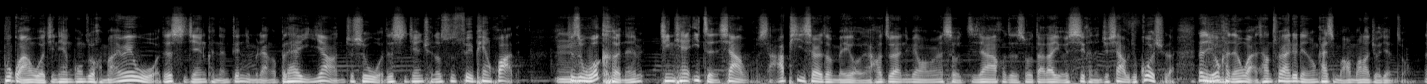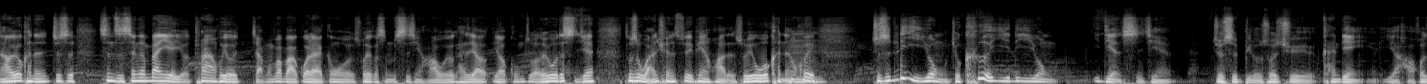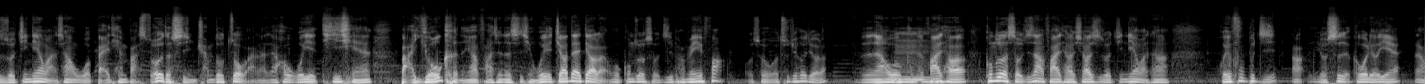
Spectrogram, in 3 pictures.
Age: 20-39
